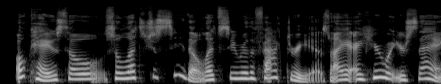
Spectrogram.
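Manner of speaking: high, bright, hopeful, coaxing tone.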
